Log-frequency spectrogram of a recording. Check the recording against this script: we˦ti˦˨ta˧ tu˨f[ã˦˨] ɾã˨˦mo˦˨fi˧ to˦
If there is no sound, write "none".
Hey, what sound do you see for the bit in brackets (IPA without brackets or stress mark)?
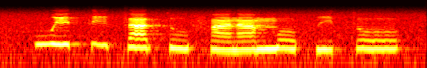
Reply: ã˨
